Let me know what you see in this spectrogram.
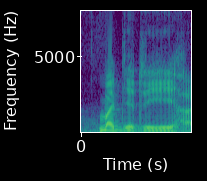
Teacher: امالہ کی را کو اردو کے لفظ قطرے کی را کی طرح پڑھیں گے، یعنی ری نہیں بلکہ رے پڑھیں گے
